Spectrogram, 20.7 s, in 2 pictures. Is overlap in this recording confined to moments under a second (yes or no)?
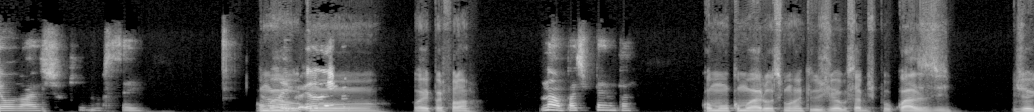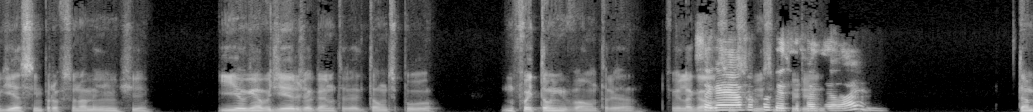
no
